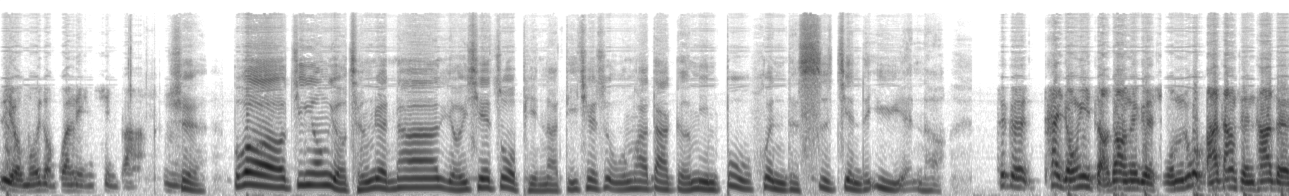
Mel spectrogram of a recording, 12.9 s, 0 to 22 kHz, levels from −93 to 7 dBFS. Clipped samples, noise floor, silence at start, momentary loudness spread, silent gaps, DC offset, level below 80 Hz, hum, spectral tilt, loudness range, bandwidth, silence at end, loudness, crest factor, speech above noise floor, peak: under 0.1%; -54 dBFS; 0 s; 13 LU; none; under 0.1%; -48 dBFS; none; -6 dB/octave; 5 LU; 17 kHz; 0 s; -17 LUFS; 16 dB; 38 dB; 0 dBFS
